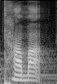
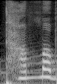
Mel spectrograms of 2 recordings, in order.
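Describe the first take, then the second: First: The m sound is single and short. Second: The m sound is doubled and held long. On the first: The speaker calls it right. "Right pronunciation হলো থামা" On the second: The speaker calls it wrong. "অনেকেই এই মুভিটার নামকে থাম্মা বলবেন"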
